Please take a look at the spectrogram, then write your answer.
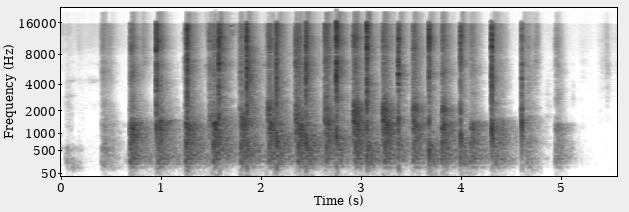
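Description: A small group claps in a room, a sparse start building into a run of loud, sharp, closely spaced hand claps before trailing off into a few final taps.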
